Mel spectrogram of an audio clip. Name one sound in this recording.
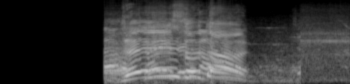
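Several men shout and cheer loudly together close to a microphone.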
